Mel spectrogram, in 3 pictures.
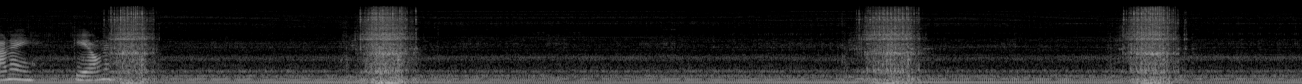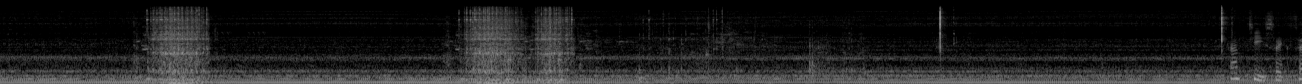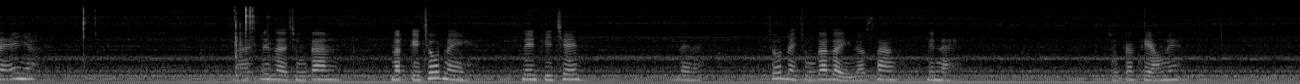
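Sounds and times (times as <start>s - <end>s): steady low hum: 0.0s - 39.0s
sewing machine stitching: 1.0s - 1.6s, 3.4s - 4.3s, 8.4s - 9.4s, 11.1s - 12.0s, 14.3s - 15.2s, 17.4s - 20.4s.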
